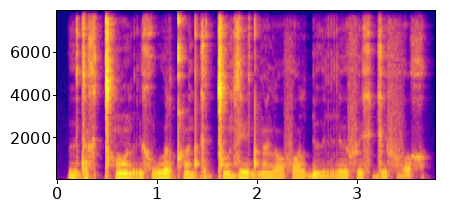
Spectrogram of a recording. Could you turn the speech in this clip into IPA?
ɨdax ǀʰɔ̃rɨx wulqʰõdɡɛdǀõ zedŋãlɔfɔl ɗɨ rɘfex ɡefvɔx

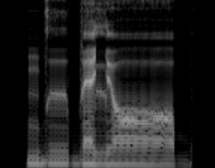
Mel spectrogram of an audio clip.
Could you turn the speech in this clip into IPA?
mbɯːbɛ lʲɔːb

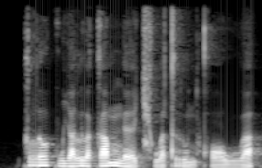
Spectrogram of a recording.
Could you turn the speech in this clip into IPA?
krɤː˥˩kwi˦˥a̯ lɯ˧a̯ka˥˩m ŋɛː˨˩t͡ɕʰu˩˦a̯tru˨˩n kʰɔː˧wu˦˥a̯

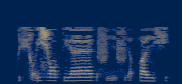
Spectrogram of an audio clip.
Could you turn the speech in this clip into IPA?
çɔ̰jʑɔːk jɛ | fḭfḭ qʷiç

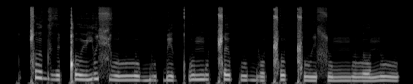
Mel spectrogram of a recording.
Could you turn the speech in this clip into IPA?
ǀʊ˦dʱɘ˨ǃʊ˨y̯jʊ˦ ɕu˨lːu˨bu˨ ɓe˨ kʷʼe˦ mu˦ǁɘ˦pu˨˦ bo˨ǁʊ˦ ǁu˨i̯ɬu˨mːu˨ lo˨nu˦˨

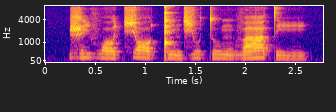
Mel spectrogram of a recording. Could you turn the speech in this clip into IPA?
ʐivɔt͡ɕɔ ǃĩɡʑutuŋ va ti

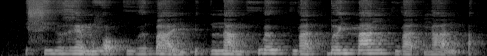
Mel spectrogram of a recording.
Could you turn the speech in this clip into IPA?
si̤˨˩ə̯ɣɛ̰˧˨m vɔ̰˧˨kṳ˨˩ə̯ɓa̰˧˨jʔ | na˧˩mhwə˧w kwa˨˩t̚ɓə˧jma˧ŋ kwa˨˩t̚ŋa̰˧˨nʔ

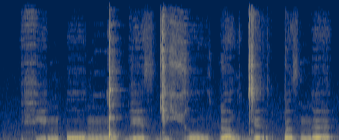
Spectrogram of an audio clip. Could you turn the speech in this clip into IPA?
fʲeːŋʔoːŋ ŋ͡ǃoɡ͡beːθɟə çoːw ɗʌw dʲɜrk͡pʌθŋɜ

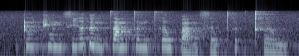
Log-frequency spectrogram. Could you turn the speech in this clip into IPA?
ʈu˧˥cu˧nsi˧˥ə̯ɗə˧ŋ t̪a˧mt̪ə˧ŋt̪ʰə˧w ɓa˨˩˦msə˨˩wt̪ʰə˦˥k̚ t̪ʰə˨˩w

